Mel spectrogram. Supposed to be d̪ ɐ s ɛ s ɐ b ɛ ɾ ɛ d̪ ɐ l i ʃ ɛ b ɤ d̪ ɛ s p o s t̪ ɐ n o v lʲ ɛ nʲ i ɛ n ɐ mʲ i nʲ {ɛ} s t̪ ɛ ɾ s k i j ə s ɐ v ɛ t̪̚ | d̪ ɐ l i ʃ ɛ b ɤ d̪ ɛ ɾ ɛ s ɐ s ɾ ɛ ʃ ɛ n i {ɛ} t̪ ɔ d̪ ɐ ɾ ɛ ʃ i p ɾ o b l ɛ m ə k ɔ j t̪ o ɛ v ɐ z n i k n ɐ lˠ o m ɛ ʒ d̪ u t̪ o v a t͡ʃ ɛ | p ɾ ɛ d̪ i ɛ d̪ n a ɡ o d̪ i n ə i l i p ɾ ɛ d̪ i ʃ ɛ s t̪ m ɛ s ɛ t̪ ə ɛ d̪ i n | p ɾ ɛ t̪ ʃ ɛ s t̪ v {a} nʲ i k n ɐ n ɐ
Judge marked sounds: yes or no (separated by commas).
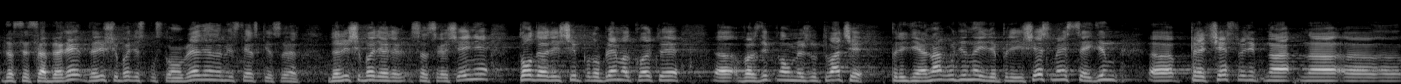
no, yes, no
